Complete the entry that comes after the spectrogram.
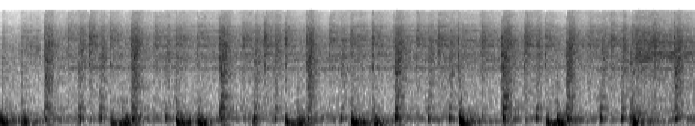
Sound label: amen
